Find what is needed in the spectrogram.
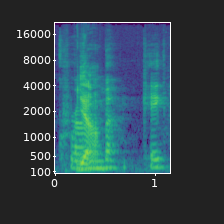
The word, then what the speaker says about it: Krumkake: But to be fair, it was spelled K-R-U-M-K-A-K-E. So it wasn't like C-R-U-M-B, like crumb cake. – Crumb cake? – Yeah, but it's pronounced the same way.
